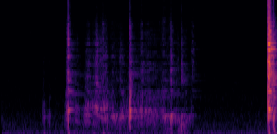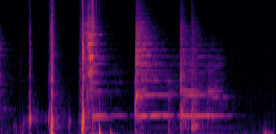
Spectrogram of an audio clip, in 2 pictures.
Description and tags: tin can top falling on ground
